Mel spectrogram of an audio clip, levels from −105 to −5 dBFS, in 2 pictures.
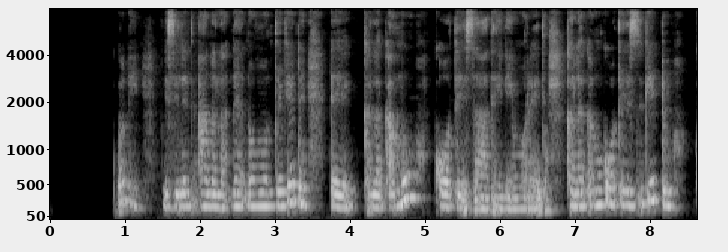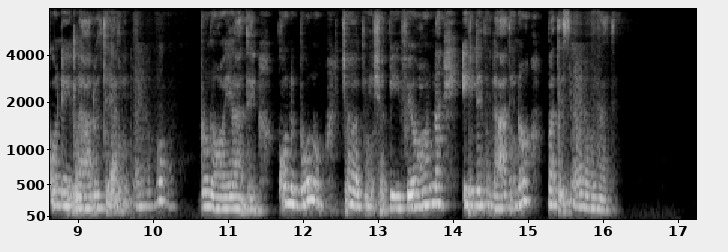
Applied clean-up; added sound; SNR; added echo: neural mask model DeepFilterNet 3.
